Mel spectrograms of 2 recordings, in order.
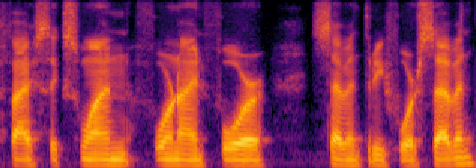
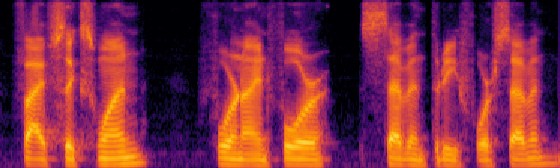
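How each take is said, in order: First: The number is said at normal, quicker speed. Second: The number is said more slowly.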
